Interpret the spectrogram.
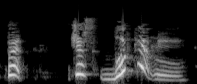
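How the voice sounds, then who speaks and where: A woman's voice: high voice, sing-song, takes it slowly, fairly bright tone, no echo, voice pushed up, exaggerated voice. A woman voicing a worried, polite little schoolgirl in a storybook, meek and hesitant.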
